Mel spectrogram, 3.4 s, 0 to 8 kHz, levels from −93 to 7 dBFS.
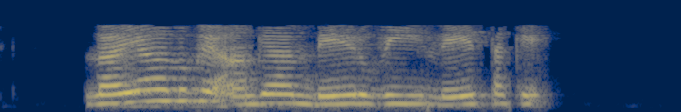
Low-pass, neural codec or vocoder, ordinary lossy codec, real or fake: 7.2 kHz; none; AAC, 16 kbps; real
